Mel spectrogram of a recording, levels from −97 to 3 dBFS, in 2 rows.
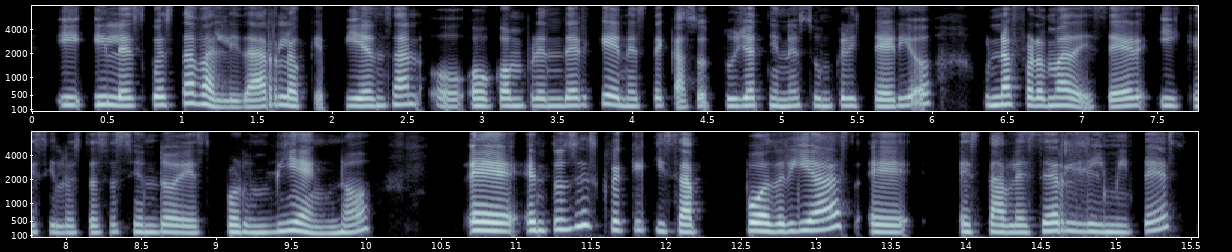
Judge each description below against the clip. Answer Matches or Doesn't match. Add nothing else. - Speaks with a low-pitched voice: Doesn't match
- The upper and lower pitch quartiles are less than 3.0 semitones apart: Matches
